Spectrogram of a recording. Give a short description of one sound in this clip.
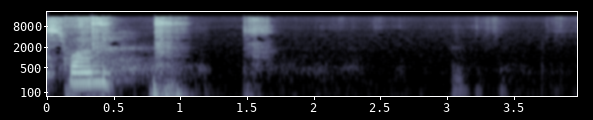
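A metal clip clicks down on a hard surface.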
